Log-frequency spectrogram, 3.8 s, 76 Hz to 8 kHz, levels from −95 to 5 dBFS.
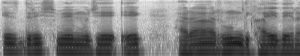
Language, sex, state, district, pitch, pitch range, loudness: Hindi, male, Jharkhand, Ranchi, 105 Hz, 100-110 Hz, -14 LUFS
